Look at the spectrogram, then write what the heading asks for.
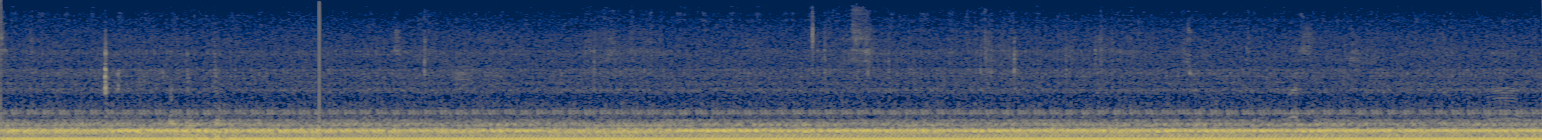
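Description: Rally car's engine idling steadily while the car stands still, heard from inside the cabin.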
